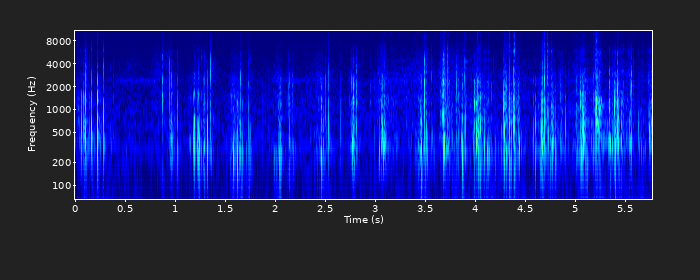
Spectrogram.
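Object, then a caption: Soft leather handbag. Long blue nails scratch and tap across a hollow red soft-leather handbag, producing a rapid, uneven series of dry crinkly scrapes and soft taps. Each burst is short and dies almost instantly, with its body around the mid range and a bright, papery edge on top. There is almost no low end.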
